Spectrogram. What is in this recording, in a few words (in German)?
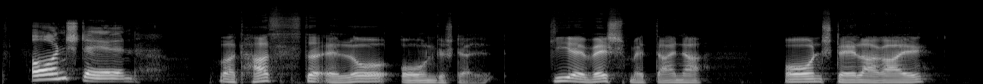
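"oan schdaeaelen", wittlicher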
